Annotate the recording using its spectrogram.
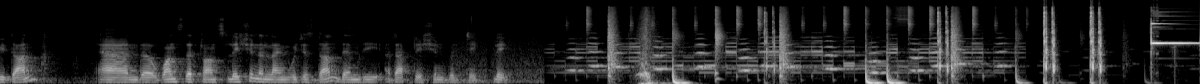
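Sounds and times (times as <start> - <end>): sharp mouse clicks: 7.6 - 7.8, 9.4 - 9.6, 10.4 - 11.1
notification bell ding: 11.5 - 12.0.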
